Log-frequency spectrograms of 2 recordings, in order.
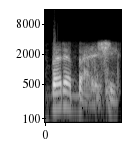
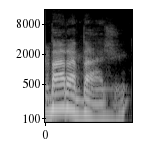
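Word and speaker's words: Barabási: L'autore del libro, noi abbiamo continuato a dire Albert Laszlo Barabasi, com'è che si pronuncia esattamente? – Barabasi, così come la pronuncia. – Barabasi, va bene.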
